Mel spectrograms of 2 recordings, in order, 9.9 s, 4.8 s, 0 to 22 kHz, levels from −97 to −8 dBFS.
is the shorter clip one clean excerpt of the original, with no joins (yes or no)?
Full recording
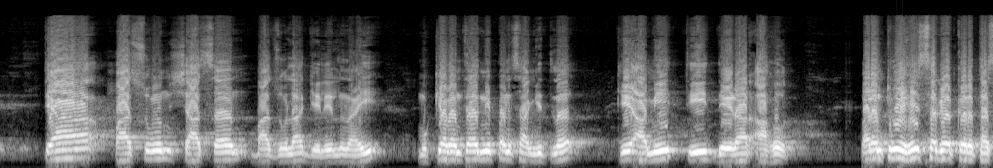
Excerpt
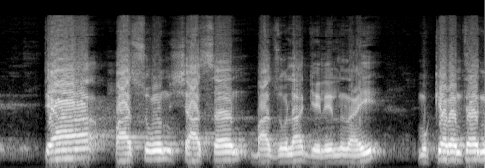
yes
